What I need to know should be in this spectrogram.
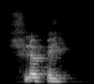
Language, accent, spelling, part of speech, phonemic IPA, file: French, Canada, flopée, noun, /flɔ.pe/, LL-Q150 (fra)-flopée.wav
- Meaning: ton, shedload (large amount)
